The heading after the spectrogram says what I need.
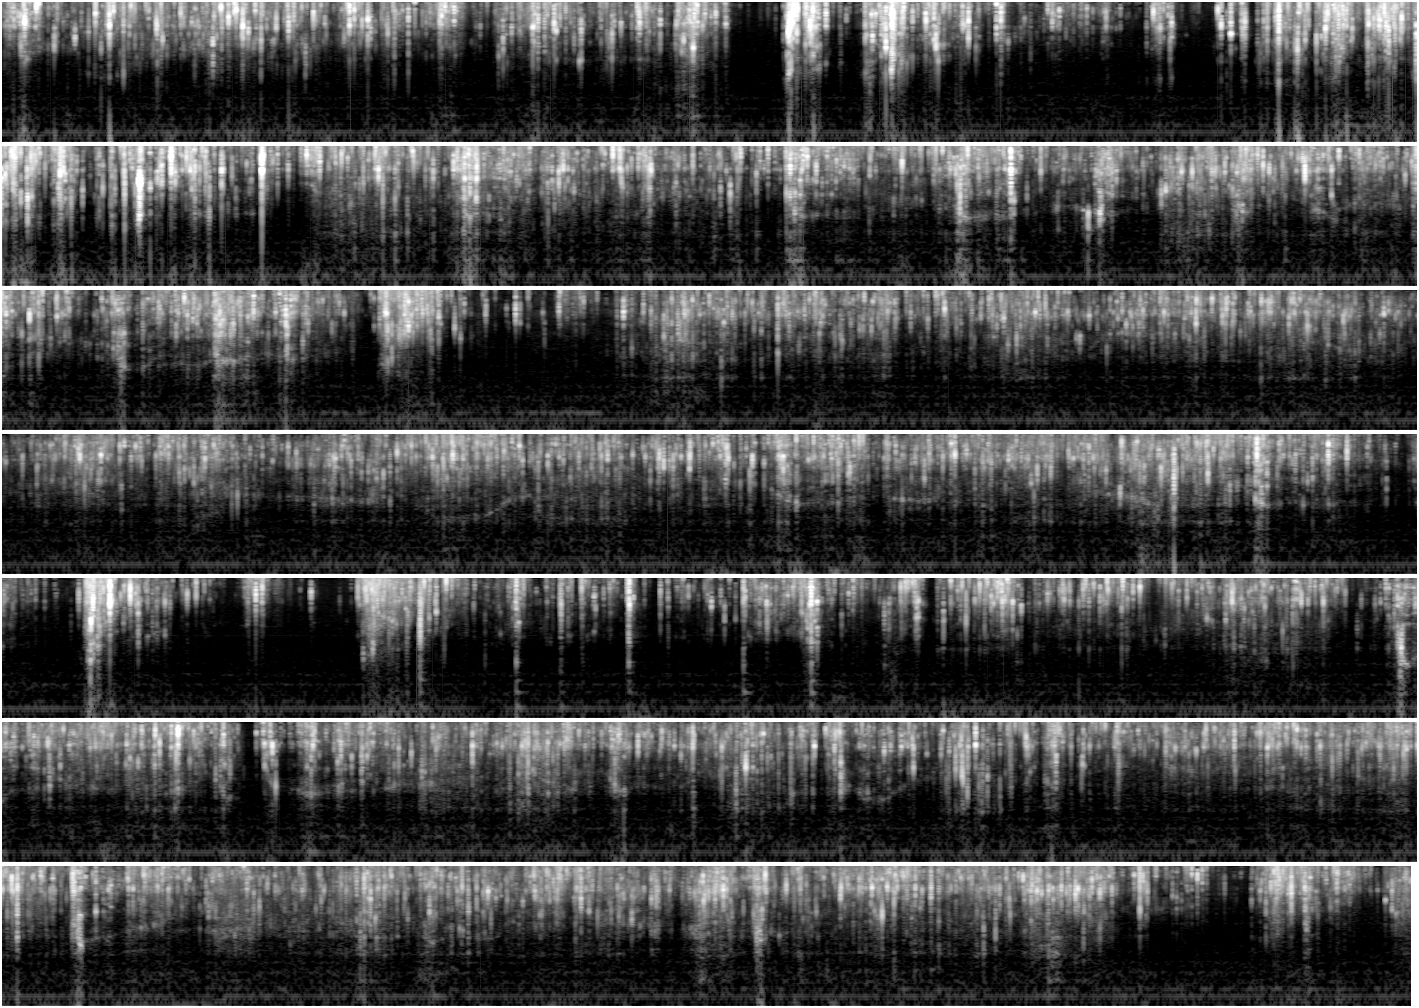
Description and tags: Guck, Slime, slippery Jelly slowly kneading squeezing with Hands, some Bubbles
Slime, Guck, Jelly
